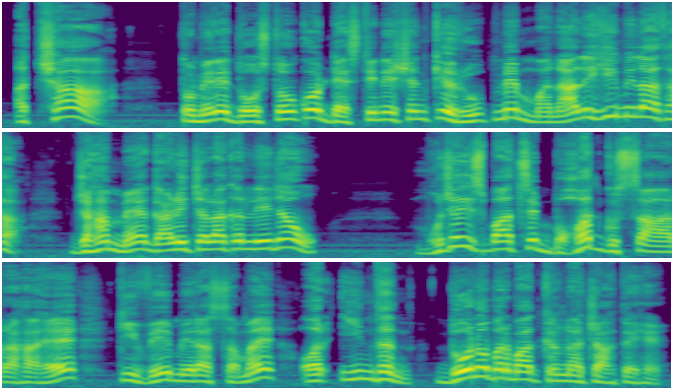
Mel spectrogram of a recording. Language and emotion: Hindi, angry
